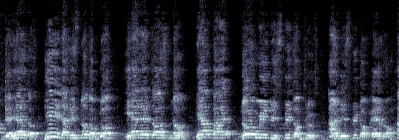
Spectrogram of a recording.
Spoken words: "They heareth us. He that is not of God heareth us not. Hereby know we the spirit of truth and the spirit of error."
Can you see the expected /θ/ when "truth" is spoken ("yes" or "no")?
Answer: no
